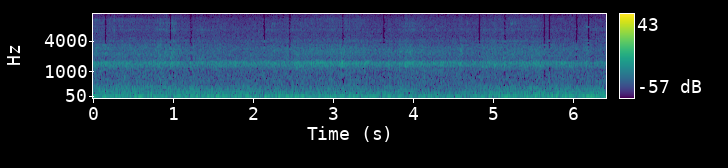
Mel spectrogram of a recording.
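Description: Wind buffeting an action camera's microphone: a steady, gusty rumble with no breaks, and a faint steady high tone above it.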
